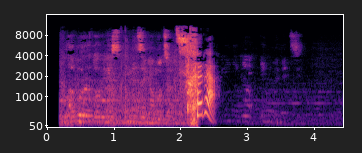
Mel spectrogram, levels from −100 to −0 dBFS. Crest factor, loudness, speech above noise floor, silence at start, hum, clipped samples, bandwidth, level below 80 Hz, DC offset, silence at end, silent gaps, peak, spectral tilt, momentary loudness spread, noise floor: 24 dB; -23 LUFS; 43 dB; 0.2 s; none; under 0.1%; 11.5 kHz; -62 dBFS; under 0.1%; 1.95 s; none; -2 dBFS; -1.5 dB/octave; 18 LU; -67 dBFS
